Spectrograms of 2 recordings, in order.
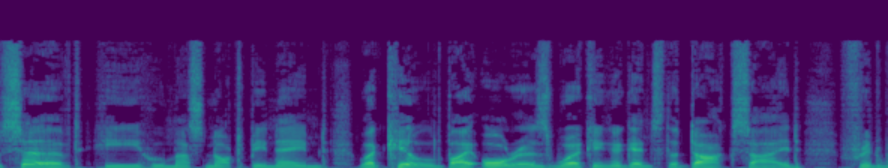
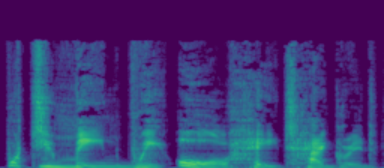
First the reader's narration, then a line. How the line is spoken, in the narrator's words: Harry spat at Malfoy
